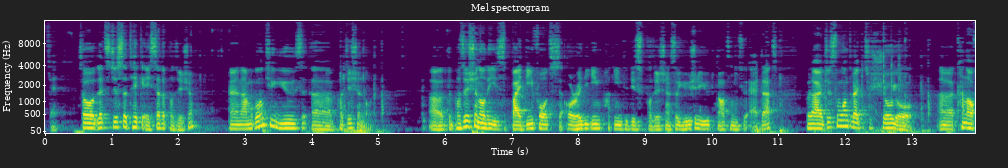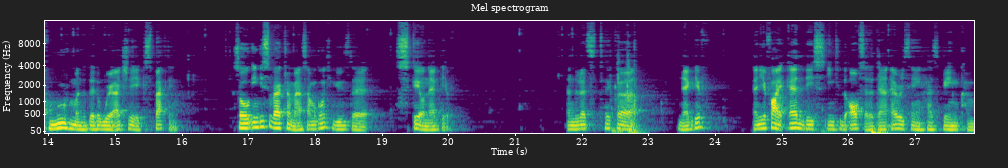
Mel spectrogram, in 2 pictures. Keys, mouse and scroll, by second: 5.0 ctrl+a, 13.2 ctrl+a, 19.2-21.2 drag, 22.8-26.7 drag, 26.7-27.8 right drag.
